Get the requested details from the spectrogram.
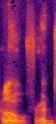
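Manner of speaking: put-on play-by-play announcer voice. Describing the play-by-play voice he lacks: Jim Nantz impression. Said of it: "Jim Nantz".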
